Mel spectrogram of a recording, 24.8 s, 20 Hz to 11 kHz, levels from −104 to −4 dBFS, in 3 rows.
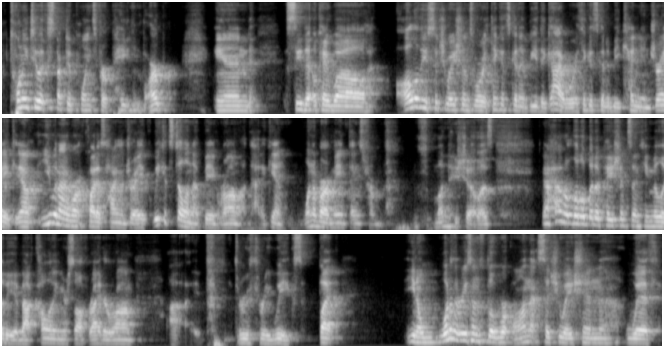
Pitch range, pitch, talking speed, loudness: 125-170 Hz, 145 Hz, 230 wpm, -22 LUFS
